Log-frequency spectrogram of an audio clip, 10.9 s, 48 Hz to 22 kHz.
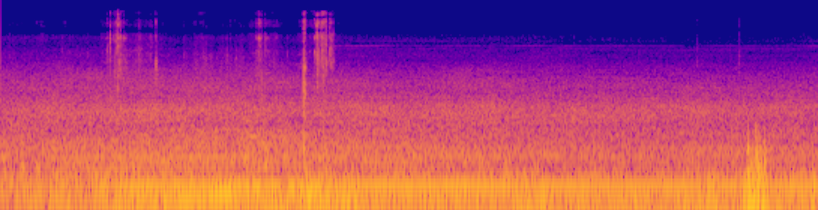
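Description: A BMW M440i's turbocharged straight-six idling, a steady low hum heard from inside the cabin. A few light clicks sound in the first seconds and a low thump comes near the end.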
